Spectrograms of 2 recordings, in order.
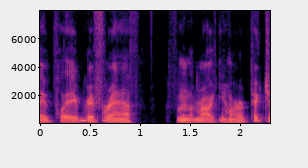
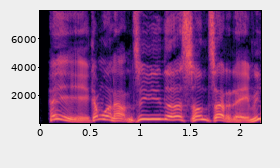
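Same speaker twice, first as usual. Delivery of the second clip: high, hammed-up radio announcer; mock radio voice; 13 semitones higher, 4 dB louder than usual. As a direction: put on an over-the-top radio pitch, voice way up. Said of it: "I don't put on a radio voice".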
